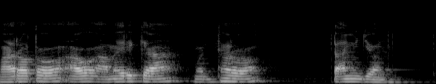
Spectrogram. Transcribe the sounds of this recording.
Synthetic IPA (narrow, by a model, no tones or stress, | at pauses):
bʱaɾɔt̪ɔawameɾikamɔd̪ʱjɔɾɔ | ʈajmd͡ʒɔn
